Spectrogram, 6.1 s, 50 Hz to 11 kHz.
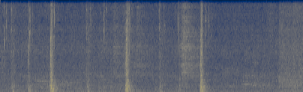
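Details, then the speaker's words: Another door closing on a used 2012 Toyota Hilux diesel pickup in post-purchase inspection: several dull, uneven thuds with loose rattle instead of a clean latch; also sounds strange, mechanic advises avoiding such a truck. "essa aqui também tá bem estranha essa fechamento de porta aqui ó tá vendo tá bem estranho esse fechamento de porta também"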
